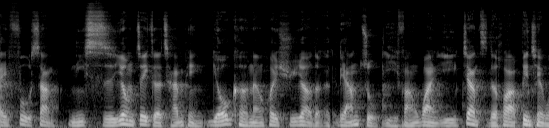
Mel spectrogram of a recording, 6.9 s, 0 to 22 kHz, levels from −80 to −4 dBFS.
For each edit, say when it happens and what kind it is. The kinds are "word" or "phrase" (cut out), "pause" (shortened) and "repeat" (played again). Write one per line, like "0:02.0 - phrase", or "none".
0:04.1 - word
